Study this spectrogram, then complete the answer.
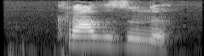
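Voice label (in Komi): "кравзыны", Komi-Zyrian, female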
